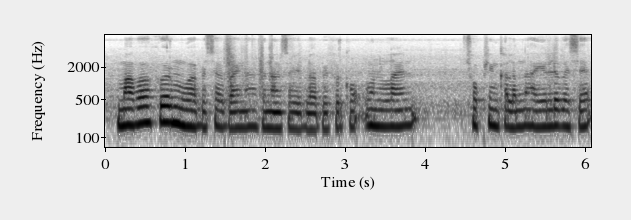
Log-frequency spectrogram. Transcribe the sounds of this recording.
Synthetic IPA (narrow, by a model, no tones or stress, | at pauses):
mabapʰɯɾmuwabesaɾbajnapʰɯnaŋsajeblabepʰɯɾkʰɯɔnlajn | sopʰiŋkʰalamnɐɦajɯlɯɡɐse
